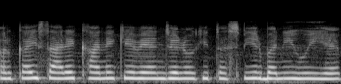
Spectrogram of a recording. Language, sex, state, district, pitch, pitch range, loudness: Hindi, female, Chhattisgarh, Bilaspur, 275 Hz, 270-280 Hz, -12 LUFS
